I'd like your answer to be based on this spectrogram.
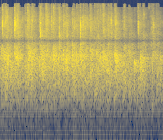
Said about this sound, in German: Könnte auch einen Applaus geben, finde ich, fürs Vorlesen.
